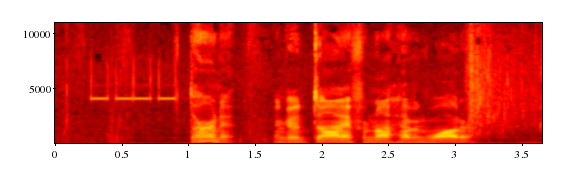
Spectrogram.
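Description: A young man speaks with animation close to a headset microphone.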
